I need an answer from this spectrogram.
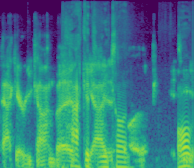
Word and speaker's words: pktrecon: Yeah, that's, I spell it that way. I call it packet recon, but packet, yeah, recon.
